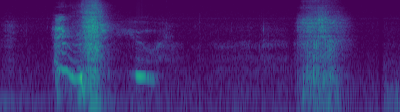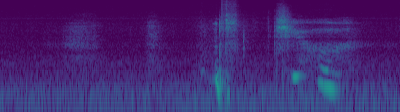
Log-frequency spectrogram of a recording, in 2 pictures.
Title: Strong sneezes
